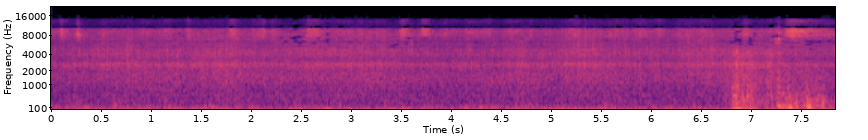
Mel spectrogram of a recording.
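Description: Heavy rain on a moving car with road and wind noise, heard from inside the cabin through a dashcam microphone: a steady rushing hiss, with a louder low rumble for about a second near the end.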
